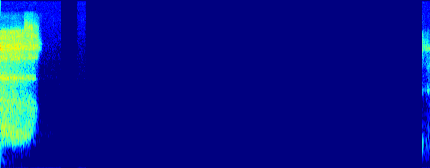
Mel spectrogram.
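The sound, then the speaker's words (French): A single short, breathy exhale like a sigh during a guided breathing exercise, a brief airy rush at the start, followed by a long stretch of near silence. “On inspire. Et on expire.”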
